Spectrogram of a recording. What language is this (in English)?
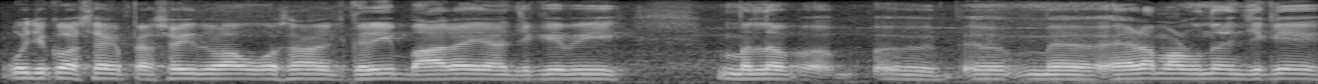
Sindhi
